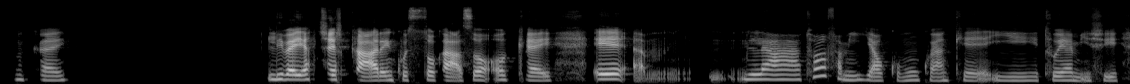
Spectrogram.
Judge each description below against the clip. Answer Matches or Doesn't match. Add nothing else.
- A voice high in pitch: Matches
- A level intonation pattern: Doesn't match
